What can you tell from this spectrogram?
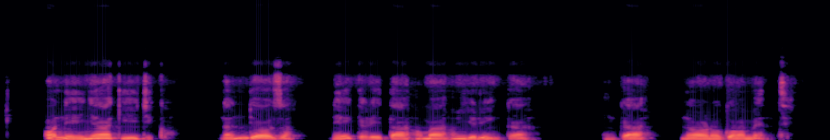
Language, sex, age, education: Igbo, male, 30-45, tertiary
